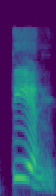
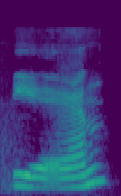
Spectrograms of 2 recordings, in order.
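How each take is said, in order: First: The pitch drops sharply from high to low. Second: The pitch dips low and then rises. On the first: It refers to electricity. "itu pakai nada empat" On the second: It refers to the hour or time, or ordering. "kakak harus ingat menggunakan nada tiga"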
